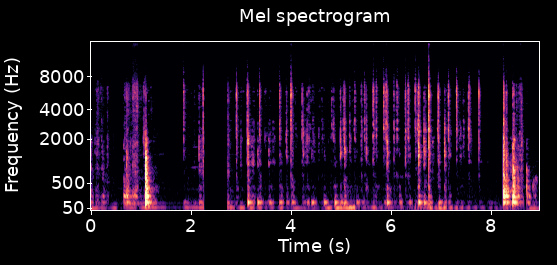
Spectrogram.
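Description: Rapid, irregular clicking and crackling, several clicks a second, from an electrolyte-soaked cotton pad on a live wire held against a stencilled steel knife blade during electro-etching. A low hum runs under the clicks, with louder clusters about a second in and again near the end.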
